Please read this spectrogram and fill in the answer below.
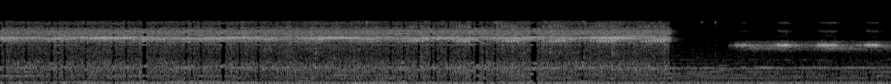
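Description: Insect sounds: a continuous high-pitched trill cuts off about seven seconds in. It is followed by a cricket chirping in regular pulses, about three a second.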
